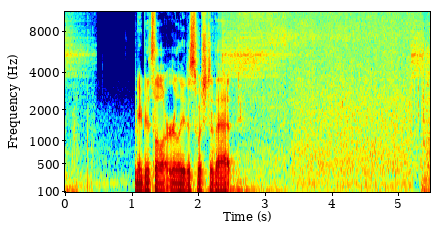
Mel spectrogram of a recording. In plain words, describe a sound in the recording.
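A gas spray hisses in a short burst.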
